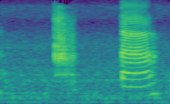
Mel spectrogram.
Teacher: تا ہمارے زبان کی نوک اوپر والے دانت کے جڑ سے بولے جاتے ہیں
